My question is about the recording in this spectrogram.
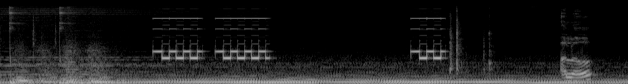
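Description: Electronic telephone ring in short trilling bursts, a double ring about one and a half seconds in and another burst about four seconds in, heard while a landline handset is held to the ear: the call is ringing at the other end. A low steady music drone runs underneath.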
